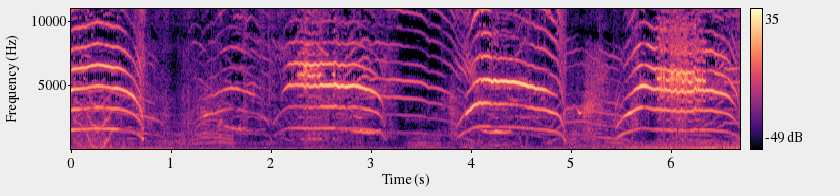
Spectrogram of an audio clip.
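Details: Nine domestic kittens meowing during a morning drying routine: four drawn-out, high, harmonic-rich meows, each arching then sliding downward, spaced roughly every one and a half seconds, with brief quieter gaps between calls.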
